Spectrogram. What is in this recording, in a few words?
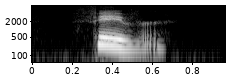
"favor", us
